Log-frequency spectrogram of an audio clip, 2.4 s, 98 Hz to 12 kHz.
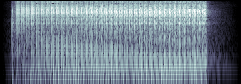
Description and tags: Electric Shock 5 Full
Electric shock generated sound
abstract, effect, electric, experimental, fx, generated, sci-fi, sfx, shock, sound-design, sound-effect, soundeffect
